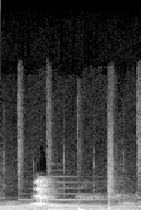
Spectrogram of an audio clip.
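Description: A puppy gives a few short, high yips and barks indoors, close and fairly loud, separated by brief pauses against a low background hum.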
